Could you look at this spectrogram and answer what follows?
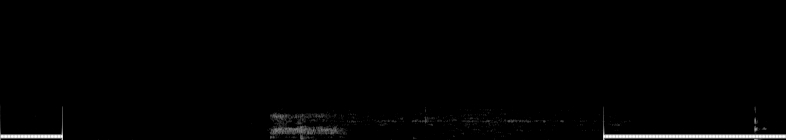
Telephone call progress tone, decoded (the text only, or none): ringback tone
